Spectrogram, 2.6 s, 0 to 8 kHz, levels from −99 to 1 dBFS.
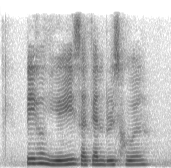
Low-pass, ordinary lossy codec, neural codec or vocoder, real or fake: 7.2 kHz; AAC, 48 kbps; codec, 16 kHz, 0.5 kbps, FunCodec, trained on Chinese and English, 25 frames a second; fake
